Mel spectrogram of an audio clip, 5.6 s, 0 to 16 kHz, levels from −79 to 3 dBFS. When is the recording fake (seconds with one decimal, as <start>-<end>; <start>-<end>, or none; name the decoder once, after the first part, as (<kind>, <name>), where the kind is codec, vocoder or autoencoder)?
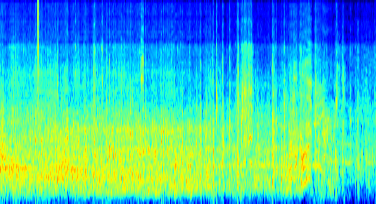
none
